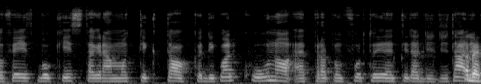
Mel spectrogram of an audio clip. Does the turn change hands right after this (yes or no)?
yes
